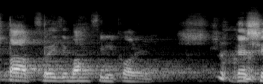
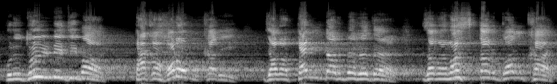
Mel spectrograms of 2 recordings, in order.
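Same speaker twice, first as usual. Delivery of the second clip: high, loud rapid-fire denunciation; fiery preaching; 7 semitones higher, 6 dB louder than usual. Acted. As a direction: preach at full force, climbing to a high cry. (জোর গলায় জ্বালাময়ী ওয়াজ)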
